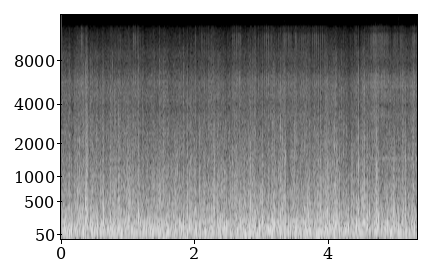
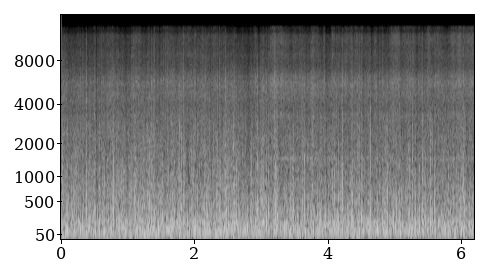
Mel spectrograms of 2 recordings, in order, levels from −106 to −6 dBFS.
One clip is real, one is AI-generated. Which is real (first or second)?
first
